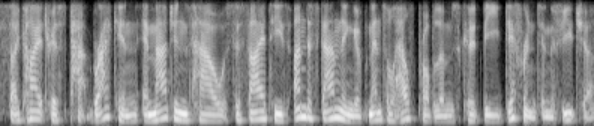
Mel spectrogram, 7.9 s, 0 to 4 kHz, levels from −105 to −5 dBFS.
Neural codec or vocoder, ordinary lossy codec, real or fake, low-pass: none; Opus, 32 kbps; real; 3.6 kHz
